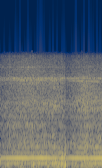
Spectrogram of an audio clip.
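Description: A steady engine hum held at one constant pitch, with a brief dip a little over a second in.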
